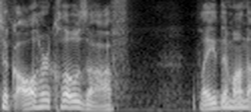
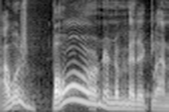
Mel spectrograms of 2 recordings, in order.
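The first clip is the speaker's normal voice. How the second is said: masked villain voice, higher, louder; 5 semitones higher, 6 dB louder than usual. Joking with another speaker about a movie villain's accent, in a Bane voice. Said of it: "Bane's accent is too far off from the Mid Atlantic".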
